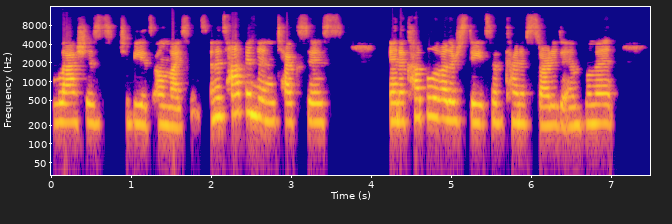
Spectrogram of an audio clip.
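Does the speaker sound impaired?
No.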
